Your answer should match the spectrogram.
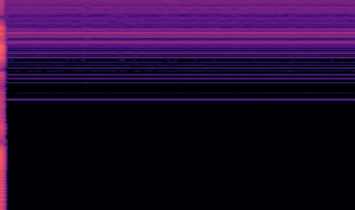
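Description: Silence: the sound track goes dead after speech is cut off abruptly at the very start.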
